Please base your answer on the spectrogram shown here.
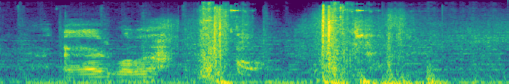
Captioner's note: kicks and hits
